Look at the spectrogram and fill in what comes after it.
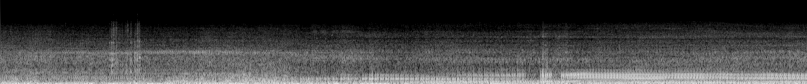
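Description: Adventure motorcycle engine running at low speed over a broad low rumble of wind on the microphone. About halfway through, the engine note rises, then holds a slightly wavering pitch.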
